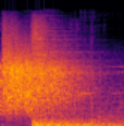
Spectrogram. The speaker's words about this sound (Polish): Co to było? Strzał. Ktoś właśnie strzelił.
